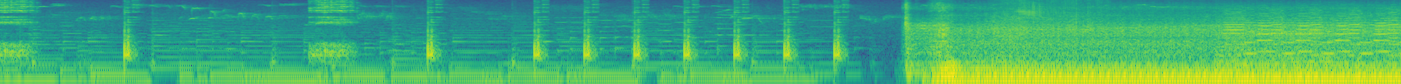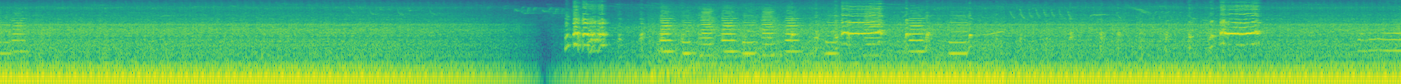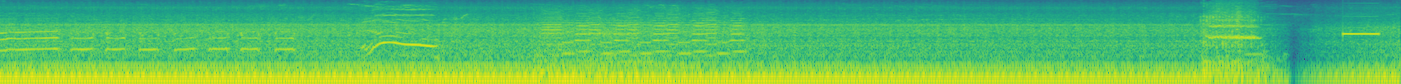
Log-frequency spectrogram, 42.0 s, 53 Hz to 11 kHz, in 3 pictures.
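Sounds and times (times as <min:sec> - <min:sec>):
chickens clucking: 0:00.0 - 0:09.2, 0:19.6 - 0:35.3, 0:40.0 - 0:42.0
vehicle engine running: 0:00.0 - 0:42.0.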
